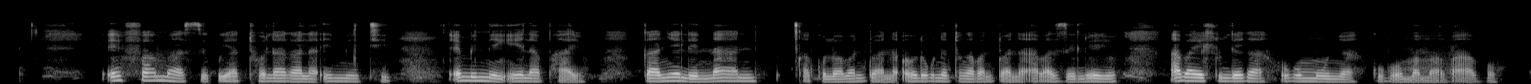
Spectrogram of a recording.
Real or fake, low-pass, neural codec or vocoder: real; 7.2 kHz; none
